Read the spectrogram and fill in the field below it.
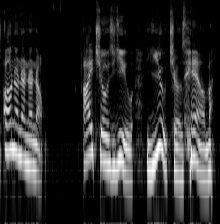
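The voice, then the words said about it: Imitates another person's voice. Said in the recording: “in a very Todd voice”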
